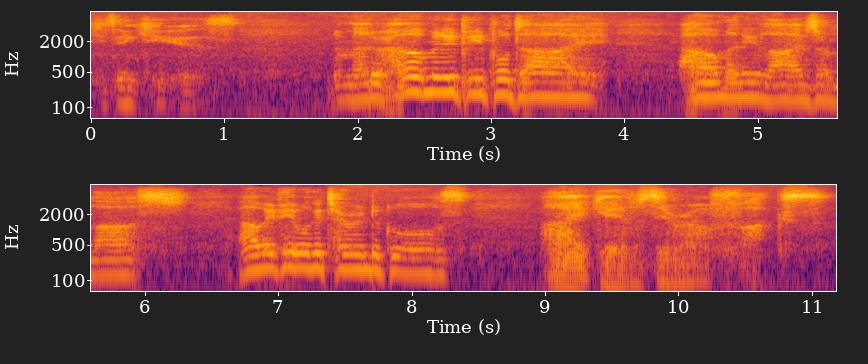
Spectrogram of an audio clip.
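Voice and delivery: slow, low, sinking villain monologue; villain's dying speech. Acted. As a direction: let it fade slowly to a low, cold finish.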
